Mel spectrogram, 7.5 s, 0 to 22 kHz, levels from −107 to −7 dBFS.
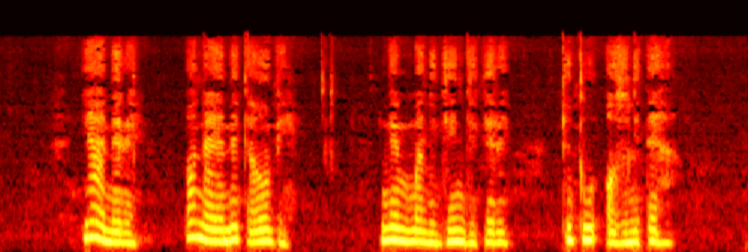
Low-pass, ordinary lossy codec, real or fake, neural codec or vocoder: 19.8 kHz; AAC, 32 kbps; fake; vocoder, 44.1 kHz, 128 mel bands, Pupu-Vocoder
